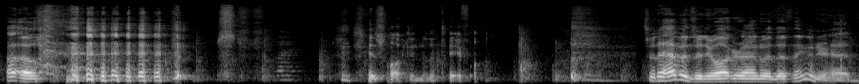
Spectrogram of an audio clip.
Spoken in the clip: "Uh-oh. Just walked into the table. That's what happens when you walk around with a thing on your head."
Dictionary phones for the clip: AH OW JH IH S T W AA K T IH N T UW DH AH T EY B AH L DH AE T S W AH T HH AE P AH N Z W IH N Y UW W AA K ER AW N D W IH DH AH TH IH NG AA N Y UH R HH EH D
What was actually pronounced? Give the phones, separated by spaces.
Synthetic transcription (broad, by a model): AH OW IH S W AA K T IH N T UW DH AH T EY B L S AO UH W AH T HH AE P AH N Z W IH N Y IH W AA K ER AW N D W IH DH AH TH IH NG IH N Y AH R HH EH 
